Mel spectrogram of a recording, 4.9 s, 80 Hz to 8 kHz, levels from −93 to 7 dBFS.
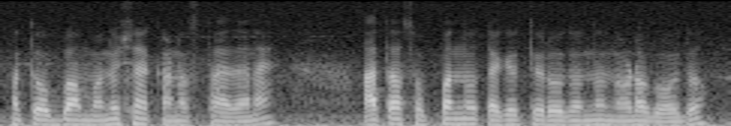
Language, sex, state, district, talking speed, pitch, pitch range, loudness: Kannada, male, Karnataka, Bangalore, 110 wpm, 110 Hz, 100-120 Hz, -19 LUFS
